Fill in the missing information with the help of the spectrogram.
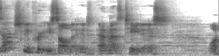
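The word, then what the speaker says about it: Tidus: him however he's actually pretty solid and that's tetus or Titus or however you want to pronounce it I'm pretty sure it's tus and I pronounce it wrong sometimes but he's a 9k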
